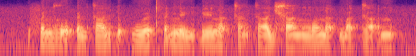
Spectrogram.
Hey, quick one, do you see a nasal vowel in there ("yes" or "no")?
no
